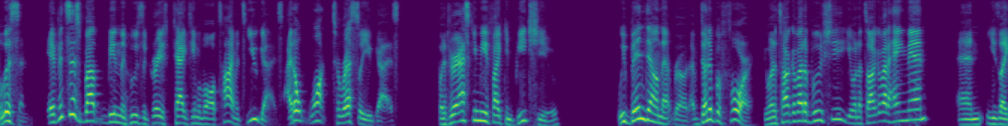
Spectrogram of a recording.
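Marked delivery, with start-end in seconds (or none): none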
